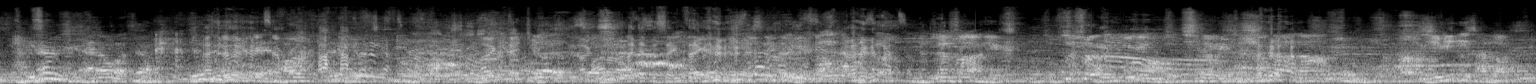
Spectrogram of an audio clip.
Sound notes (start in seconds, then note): 4.2 giggles; 6.6 laughs; 8.7 laughs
